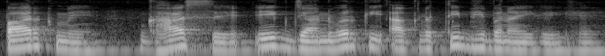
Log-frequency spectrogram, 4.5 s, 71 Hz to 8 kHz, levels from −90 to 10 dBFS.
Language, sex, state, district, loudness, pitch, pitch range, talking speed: Hindi, male, Uttar Pradesh, Lucknow, -22 LUFS, 130 Hz, 115-150 Hz, 160 wpm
